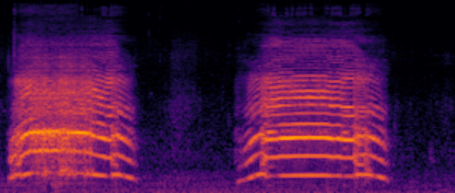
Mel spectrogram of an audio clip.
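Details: A billy goat cries out twice while being castrated. The long, strained bleats are harmonically rich and hold a steady pitch before trailing off.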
